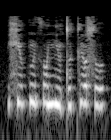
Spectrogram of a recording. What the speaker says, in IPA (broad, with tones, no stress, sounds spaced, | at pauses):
xʲ ɛ˥ kʷ ĩ˥ θ o˥ nʲ õ˥˩ t ʊ˥˩ kʲ ɔ˥ s ʊ˥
